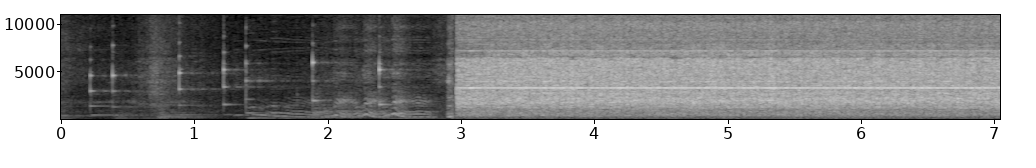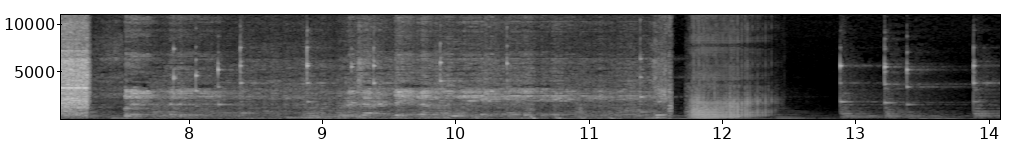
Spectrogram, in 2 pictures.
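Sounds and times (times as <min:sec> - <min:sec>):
small electric motor whining: 0:03.0 - 0:07.3.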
